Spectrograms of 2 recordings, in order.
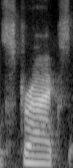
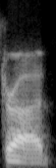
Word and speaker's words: Strahd: We also like to mention that we killed Strax and rescued Barovia. You killed who? I think it's pronounced Strahd.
